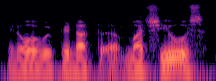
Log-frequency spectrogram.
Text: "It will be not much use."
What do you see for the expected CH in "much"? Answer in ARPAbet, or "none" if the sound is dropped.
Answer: CH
